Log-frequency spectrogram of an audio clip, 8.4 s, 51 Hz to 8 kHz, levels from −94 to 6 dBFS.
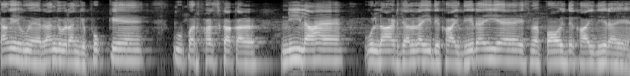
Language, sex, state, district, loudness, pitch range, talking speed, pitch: Hindi, male, Bihar, Jamui, -16 LUFS, 130-150 Hz, 185 wpm, 140 Hz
